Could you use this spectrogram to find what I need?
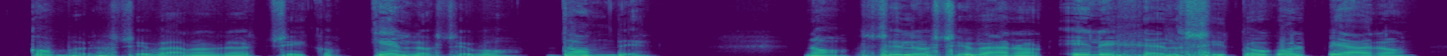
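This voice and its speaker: In a Rioplatense accent, a woman with a very deep, low voice and vocal fry makes very wide pitch swings at very even loudness, recorded in a dry, close sound with no echo. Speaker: human rights activist, founding grandmother of a search association; retired school director. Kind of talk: interview answer.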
